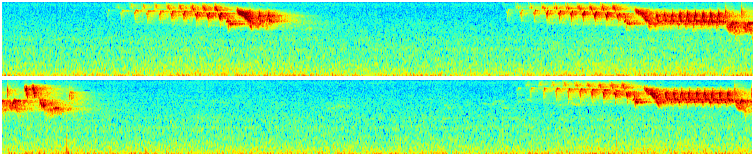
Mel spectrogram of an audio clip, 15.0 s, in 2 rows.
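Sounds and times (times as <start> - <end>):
songbird trilling: 1.2 - 3.0, 5.1 - 8.4, 12.4 - 15.0.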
